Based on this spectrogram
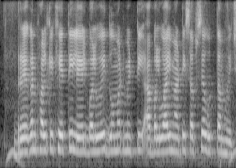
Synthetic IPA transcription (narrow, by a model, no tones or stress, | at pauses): ɖɾeɡənpʰəlkekʰet̪ilelbəluid̪oməʈmiʈːiʔabəluaimaʈisəbseʊt̪ːəmɦojt͡ʃʰɛ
